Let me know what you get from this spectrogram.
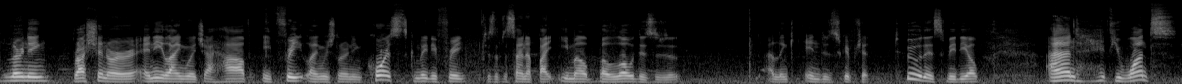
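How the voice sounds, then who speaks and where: A man's voice: medium pitch, a little mellow, a little hiss or hum. A man hosting a video outdoors, talking to viewers in a casual, rambling, informal way. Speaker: host promoting a language course and travel consulting.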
